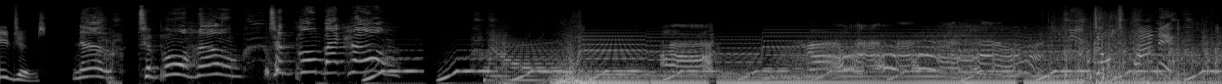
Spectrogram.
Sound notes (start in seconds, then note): 4.0 beeping; 5.2 sinister music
